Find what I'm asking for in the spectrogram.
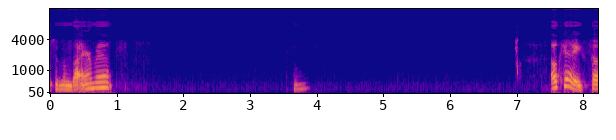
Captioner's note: silence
